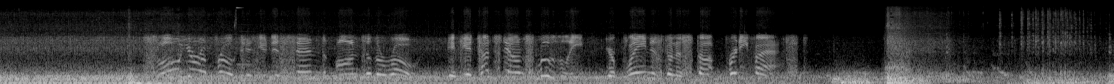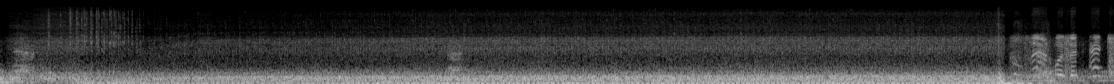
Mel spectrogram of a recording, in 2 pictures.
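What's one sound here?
A propeller plane's engine drones steadily and then winds down.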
